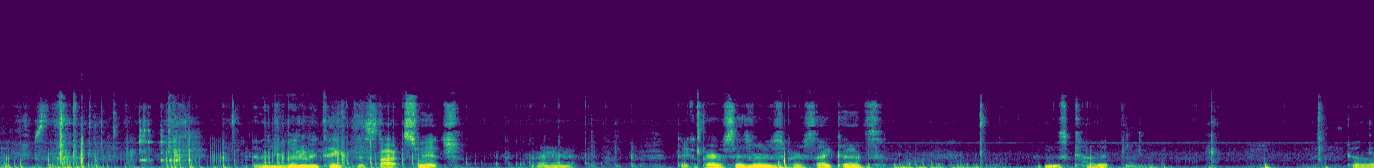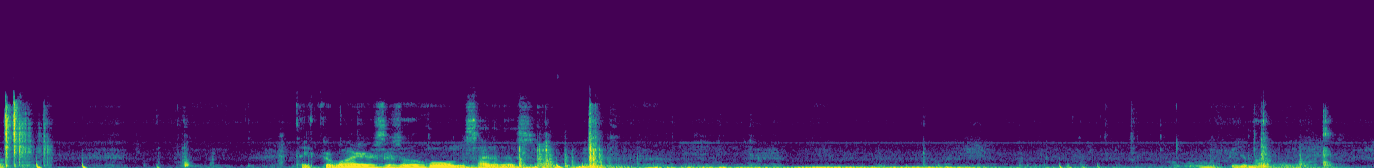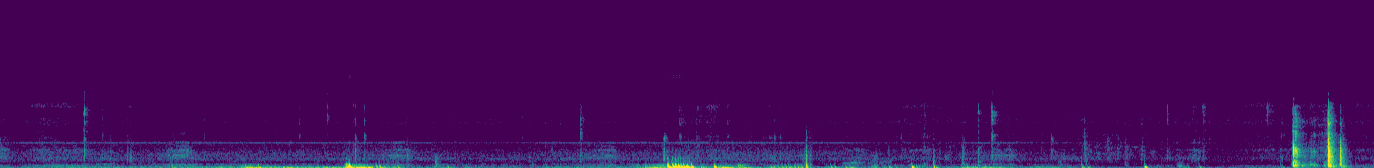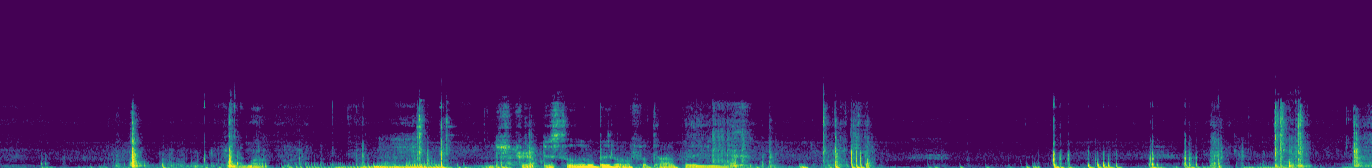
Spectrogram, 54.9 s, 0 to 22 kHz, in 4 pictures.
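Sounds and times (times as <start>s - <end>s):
low rumble: 18.2s - 25.0s.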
